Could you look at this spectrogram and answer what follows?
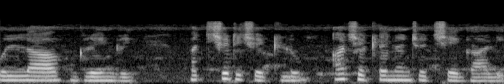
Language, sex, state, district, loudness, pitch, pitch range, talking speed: Telugu, female, Andhra Pradesh, Guntur, -17 LUFS, 190 Hz, 180-215 Hz, 120 wpm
